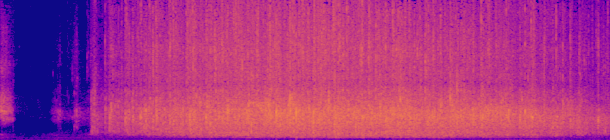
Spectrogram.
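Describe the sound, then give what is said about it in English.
A large crowd breaks into sustained applause during a church sermon after a brief near-silent pause, the dense clapping swelling quickly and holding steady, loud and full, for several seconds without any talking. “I don't usually get applause, so I'm going to quit while I'm ahead.”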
